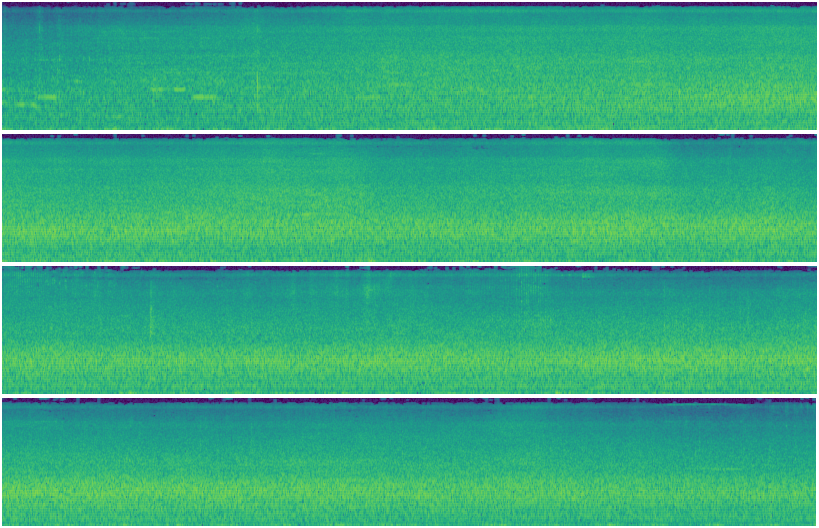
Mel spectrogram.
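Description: Steady road traffic on a wide multi-lane city avenue: a continuous rush of tyres and engines from passing cars and vans.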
